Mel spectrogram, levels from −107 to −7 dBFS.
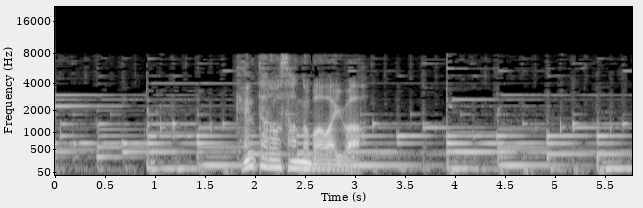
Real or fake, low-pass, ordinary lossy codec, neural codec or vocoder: real; none; none; none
